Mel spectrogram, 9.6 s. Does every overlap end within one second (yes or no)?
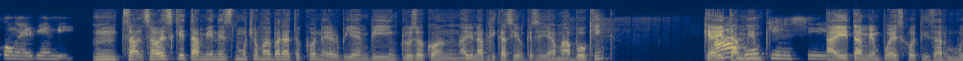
yes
